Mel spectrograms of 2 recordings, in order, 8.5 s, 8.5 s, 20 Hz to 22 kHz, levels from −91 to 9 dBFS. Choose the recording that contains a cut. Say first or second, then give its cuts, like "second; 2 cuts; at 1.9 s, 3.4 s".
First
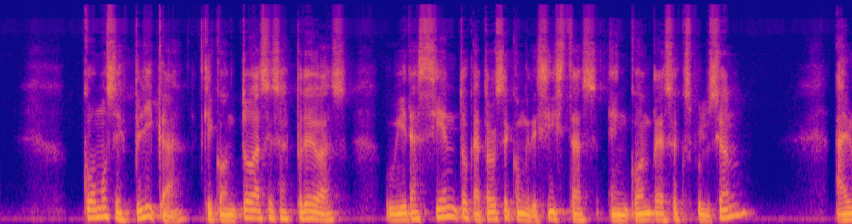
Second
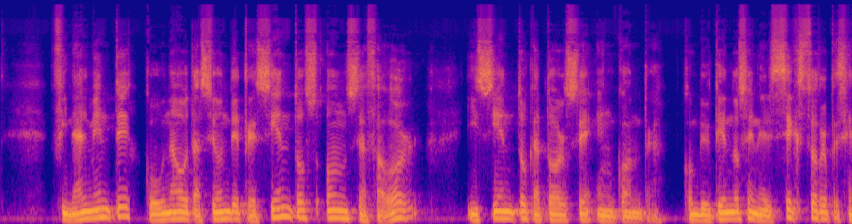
second; 2 cuts; at 1.3 s, 6.8 s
